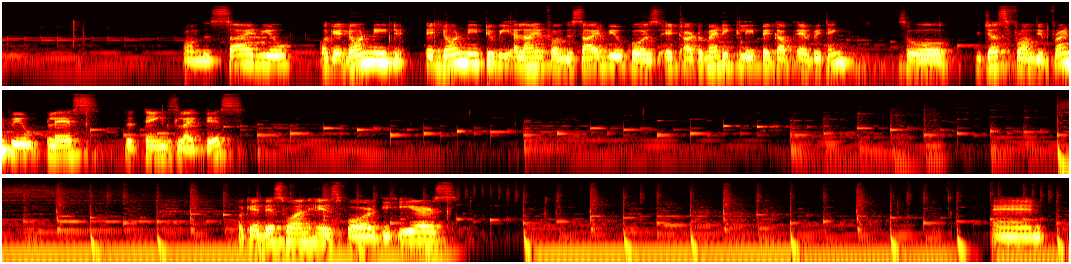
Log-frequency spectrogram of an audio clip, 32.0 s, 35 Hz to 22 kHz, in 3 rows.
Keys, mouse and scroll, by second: 0.0 click, 1.7 shift+scroll up 2, 1.9 shift+middle click, 2.3 scroll down 1, 2.7 middle click, 3.4 1, 5.5-6.1 scroll up 1, 6.1 click, 6.3 g, 6.6 click, 7.3 g, 7.7 click, 7.9 scroll down 1, 8.2 shift+middle click, 8.6 click, 9.2 g, 9.7 click, 10.1-10.6 scroll up 1, 10.6 click, 10.8 g, 11.3 click, 11.8 g, 12.1 click, 12.7 g, 13.4 click, 13.9 g, 14.4 click, 15.1 g, 15.4 click, 16.1 g, 16.4 click, 17.2 g, 17.5 click, 18.0 g, 18.6 click, 19.3 g, 19.7 click, 20.5 g, 21.0 click, 21.7 g, 22.1 click, 22.4-23.2 scroll down 1, 23.2 click, 23.7 shift+click, 24.1 shift+middle click, 24.4 g, 25.1 click, 25.3 scroll down 1, 25.4 middle click, 26.2 1, 28.5 click, 28.8 g, 29.1 click, 29.7 g, 30.4 click, 30.7 scroll down 1, 30.9 shift+middle click, 31.1 shift+middle click, 31.3-31.8 scroll up 1, 31.8 click.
